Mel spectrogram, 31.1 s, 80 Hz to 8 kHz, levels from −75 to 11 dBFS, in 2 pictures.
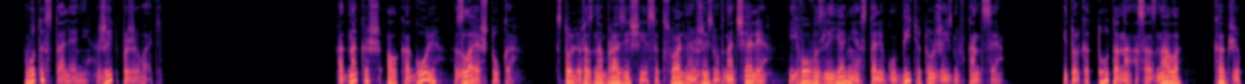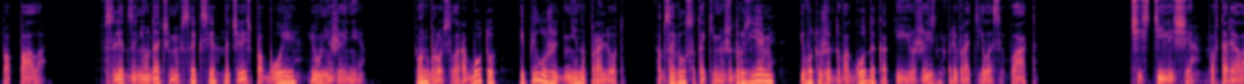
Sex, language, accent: male, Russian, native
